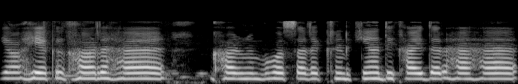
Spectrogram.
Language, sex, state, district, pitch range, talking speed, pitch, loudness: Hindi, female, Jharkhand, Palamu, 260-275 Hz, 150 wpm, 265 Hz, -14 LUFS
